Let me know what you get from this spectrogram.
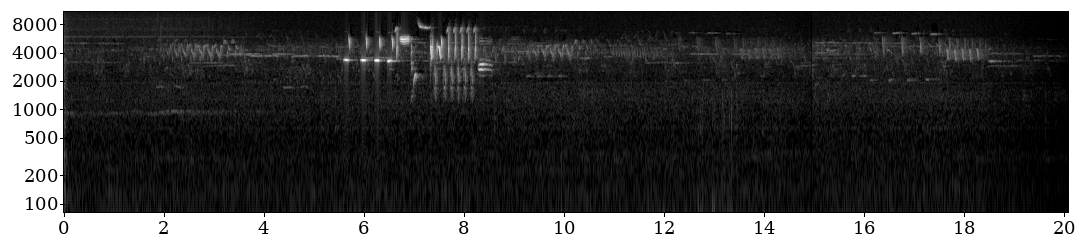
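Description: Small birds singing: high chirps and trills, with a louder run of calls about six to eight seconds in; it stops shortly before the end.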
